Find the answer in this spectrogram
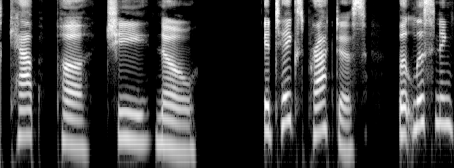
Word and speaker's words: cappuccino: For espresso, it's S press O, and cappuccino is cap-pa-chi-no.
